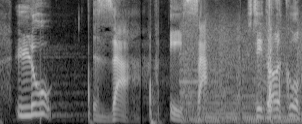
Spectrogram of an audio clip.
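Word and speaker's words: Lou Zarr: Je suis Monsieur Loser. Mon nom se prononce Zar. Lou-Zar.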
